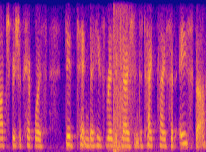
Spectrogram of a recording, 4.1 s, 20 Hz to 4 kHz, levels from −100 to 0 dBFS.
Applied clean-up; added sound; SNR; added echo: none; Gunshot, gunfire; 10 dB; none.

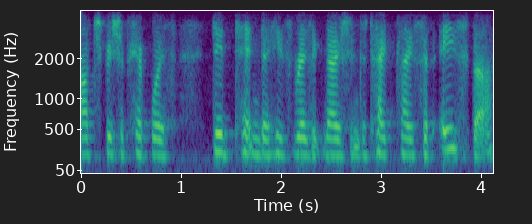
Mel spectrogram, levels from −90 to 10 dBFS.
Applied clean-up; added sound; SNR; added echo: none; none; none; none.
